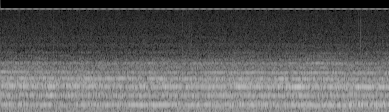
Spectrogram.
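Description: Diesel locomotives of a freight train working out of sight, heard as a steady droning hum with one clear pitch and a ladder of overtones over a low rumble.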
